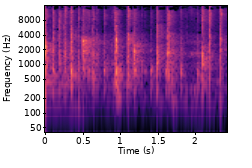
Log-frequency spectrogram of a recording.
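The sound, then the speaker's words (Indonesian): A short burst of hand clapping, a few people clapping together in quick, slightly uneven rhythm. The claps are crisp and fairly loud, with no talking during the applause. “Tepuk tangan dulu.”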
